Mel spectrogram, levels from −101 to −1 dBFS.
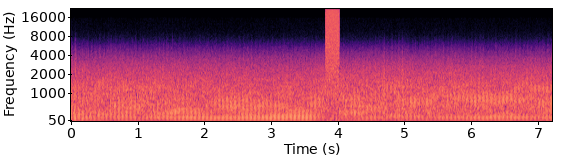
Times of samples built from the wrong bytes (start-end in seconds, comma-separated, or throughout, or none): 3.82-4.02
